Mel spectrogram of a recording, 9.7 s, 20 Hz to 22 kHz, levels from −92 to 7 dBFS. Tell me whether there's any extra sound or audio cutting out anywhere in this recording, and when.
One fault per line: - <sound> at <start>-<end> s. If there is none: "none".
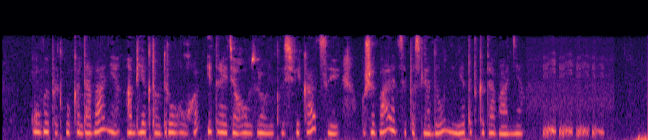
- laugh at 8.1-9.1 s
